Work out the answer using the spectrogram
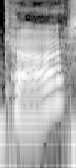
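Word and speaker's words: cache: Okay, but it's spelled C A C H E. I feel like that is terrible for an audio format because it just sounds like hot cash.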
